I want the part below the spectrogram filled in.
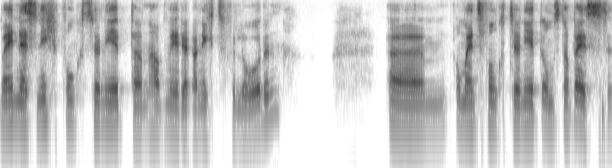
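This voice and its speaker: A man speaks at a fairly high pitch and a fairly slow pace. His voice sounds dry and close, with no echo. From Switzerland. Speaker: parent of a gifted child. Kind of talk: interview. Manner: halting, many fillers.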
